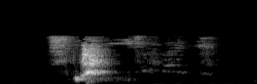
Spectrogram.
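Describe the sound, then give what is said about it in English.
A dog barks and yips in a quick run of a few sharp, vocal-sounding calls. The first calls are loudest, and the later ones trail off into fainter yips. “Please excuse my dog. Believe it or not, I picked the quiet one out of the litter. He is the most talkative dog we have ever owned”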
